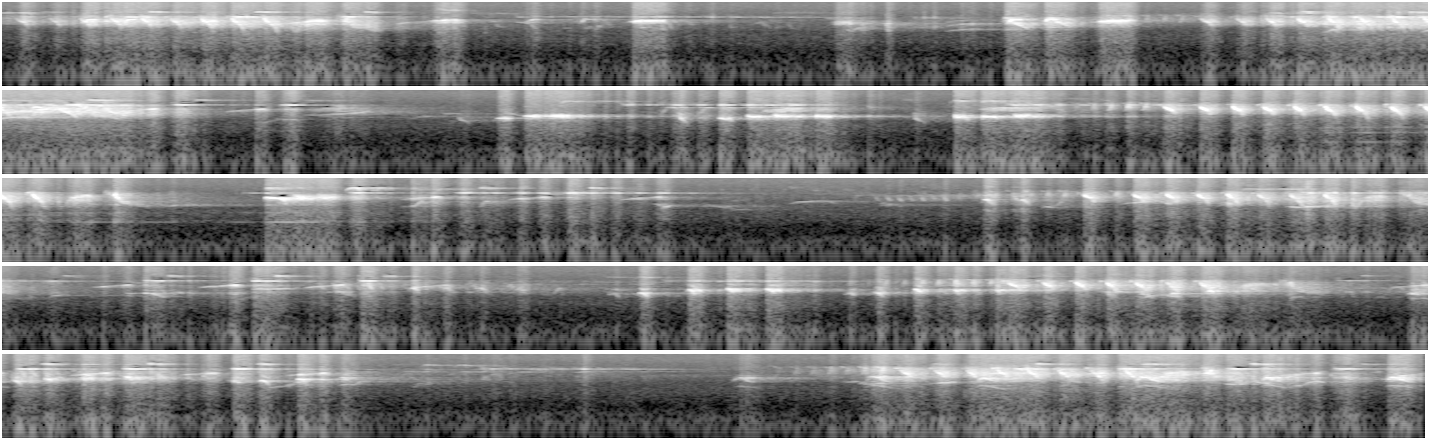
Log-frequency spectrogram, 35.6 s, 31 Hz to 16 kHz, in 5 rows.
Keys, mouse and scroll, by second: 3.1 alt+middle click, 3.8 click, 4.5-6.5 alt+middle drag, 7.7 ctrl+z, 7.9 ctrl+z, 8.1 ctrl+z, 8.6 alt+middle click, 9.6 click, 10.0 alt+middle click, 10.7-12.6 drag, 12.6-15.1 alt+middle drag, 15.1-21.8 drag, 21.8-25.0 alt+middle drag, 25.0-26.9 drag, 26.9 scroll up 1, 27.2 alt+middle click, 27.7-29.3 drag, 29.3 alt+middle click, 30.0 click, 30.9 alt+middle click, 31.6-35.6 drag.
